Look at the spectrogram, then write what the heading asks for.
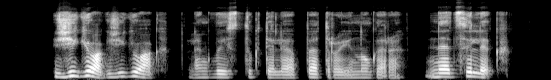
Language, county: Lithuanian, Kaunas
